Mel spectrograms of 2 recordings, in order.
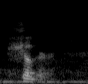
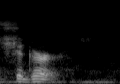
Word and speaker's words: Chigurh: I think that's how you say it, because everybody in the book kind of jokes and says sugar, but it's Chigurh.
